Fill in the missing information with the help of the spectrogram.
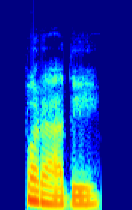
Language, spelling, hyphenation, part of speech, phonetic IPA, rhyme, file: Hungarian, parádé, pa‧rá‧dé, noun, [ˈpɒraːdeː], -deː, Hu-parádé.ogg
- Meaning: parade (organized procession)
